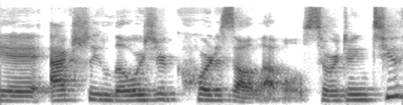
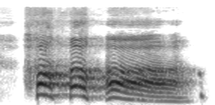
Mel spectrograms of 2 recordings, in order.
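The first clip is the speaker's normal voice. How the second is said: very loud, snooty "ha-ha-ha" laugh; 2 semitones higher, 9 dB louder than usual. Showing a listener how bones resonate, laughing ha ha ha very snobby. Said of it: "like very snobby".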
